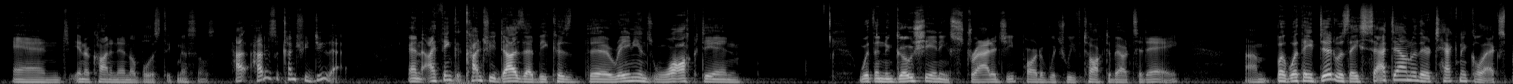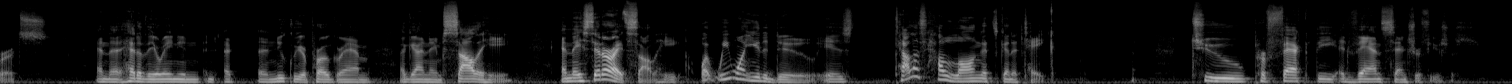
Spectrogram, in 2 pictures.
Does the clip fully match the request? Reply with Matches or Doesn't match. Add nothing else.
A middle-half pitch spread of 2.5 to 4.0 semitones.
Doesn't match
